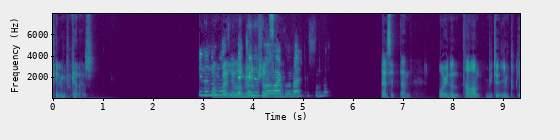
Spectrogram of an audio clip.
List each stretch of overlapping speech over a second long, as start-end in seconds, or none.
3.2-4.7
